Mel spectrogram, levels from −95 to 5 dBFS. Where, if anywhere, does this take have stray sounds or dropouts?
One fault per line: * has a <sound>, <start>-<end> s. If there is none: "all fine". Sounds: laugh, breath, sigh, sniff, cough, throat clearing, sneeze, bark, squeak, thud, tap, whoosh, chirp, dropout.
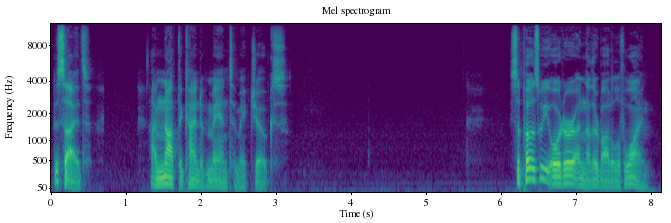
all fine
